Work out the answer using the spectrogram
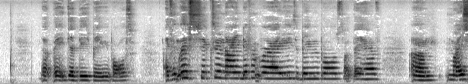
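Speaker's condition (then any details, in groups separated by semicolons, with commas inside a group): Cerebral palsy; both hands affected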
